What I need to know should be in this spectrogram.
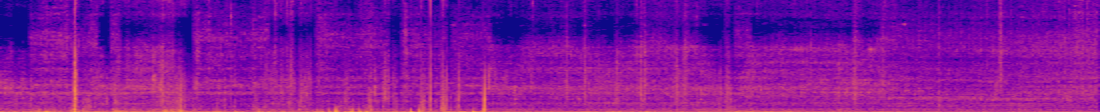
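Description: Tyres roll slowly over a rough road.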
